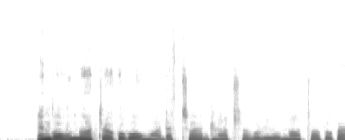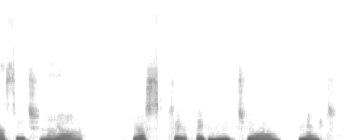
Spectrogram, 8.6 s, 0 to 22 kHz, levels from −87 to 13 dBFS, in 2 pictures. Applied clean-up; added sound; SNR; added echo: neural mask model DeepFilterNet 3.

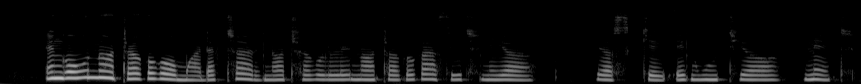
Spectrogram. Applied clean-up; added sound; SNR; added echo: none; none; none; none.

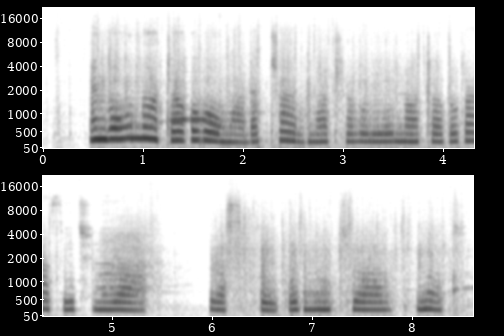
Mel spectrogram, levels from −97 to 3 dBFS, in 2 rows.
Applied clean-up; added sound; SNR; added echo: neural mask model RNNoise.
